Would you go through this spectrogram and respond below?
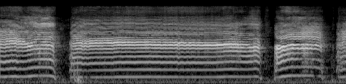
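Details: Pet Asian small-clawed otter at Halloween, receiving a jack-o'-lantern pumpkin: loud, sustained, high nasal squealing calls, a short squeal, then a long steady one of about two seconds, then another brief squeal.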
